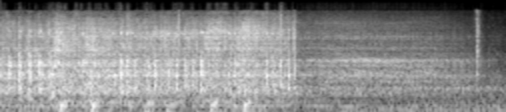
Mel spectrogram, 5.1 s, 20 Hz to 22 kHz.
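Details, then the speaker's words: Donor 1977/78 Datsun 280Z engine (non-emissions, square ports) test-run after an ether shot, then drawing old two-stroke fuel. It fires unevenly with ragged pulses, fades and stumbles: rough running, cause not confirmed. "here it don't sound great run off the tank but it does"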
